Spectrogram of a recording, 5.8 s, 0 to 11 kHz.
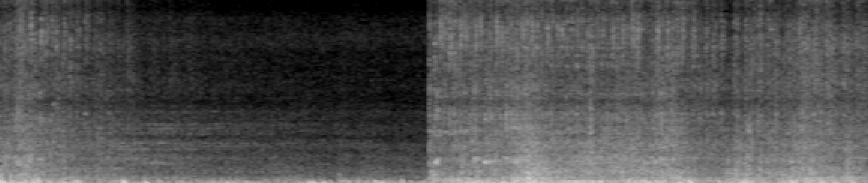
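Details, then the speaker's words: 404A refrigeration unit started after a condenser coil leak repair and vacuum: the compressor thumps in rapid start-stop bursts because a bad low pressure control chatters the contactor. "the chattering was the low pressure control machine gunning the contactor which causes the compressor to start stop start stop real fast, so that thing is bad."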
